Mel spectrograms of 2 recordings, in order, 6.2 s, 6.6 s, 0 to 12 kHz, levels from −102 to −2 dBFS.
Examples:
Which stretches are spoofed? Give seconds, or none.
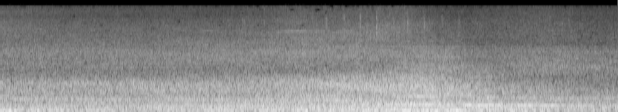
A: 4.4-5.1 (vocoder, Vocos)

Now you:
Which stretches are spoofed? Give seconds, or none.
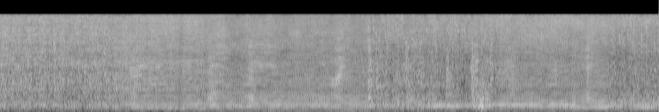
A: 1.2-3.7 (vocoder, Vocos); 5.0-6.1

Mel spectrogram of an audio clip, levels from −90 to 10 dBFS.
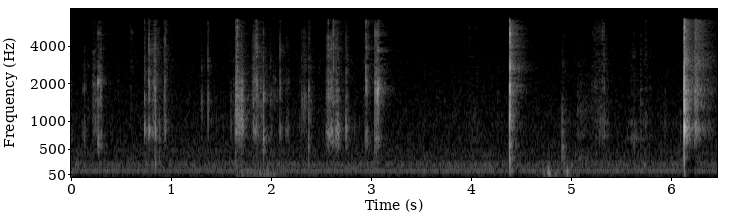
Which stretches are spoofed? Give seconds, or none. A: none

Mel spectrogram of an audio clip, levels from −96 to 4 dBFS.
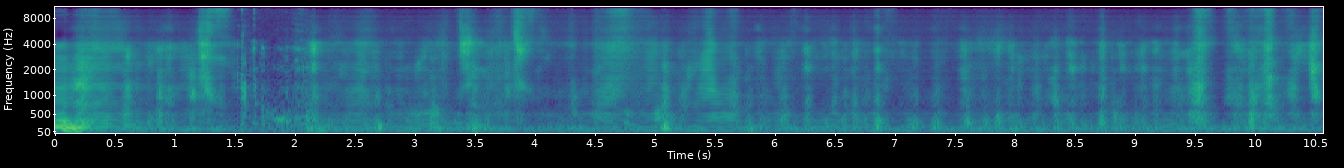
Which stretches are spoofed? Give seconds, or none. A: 0.0-1.5 (vocoder, Vocos); 2.1-10.6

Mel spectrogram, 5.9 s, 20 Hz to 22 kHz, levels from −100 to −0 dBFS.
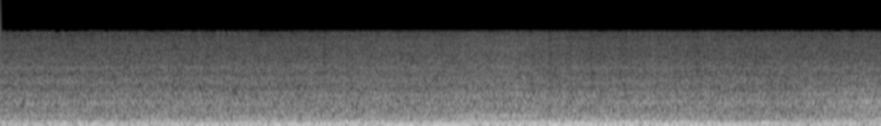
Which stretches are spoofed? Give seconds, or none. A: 2.0-4.7 (vocoder, Vocos)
